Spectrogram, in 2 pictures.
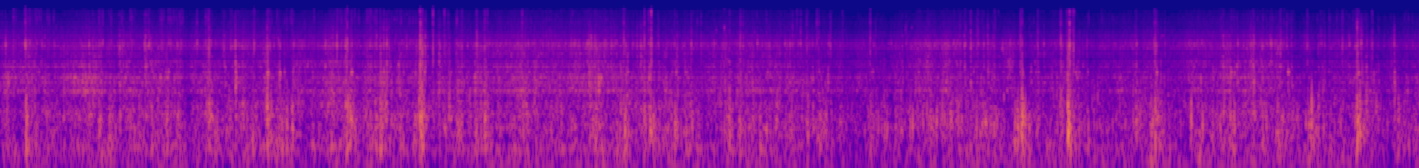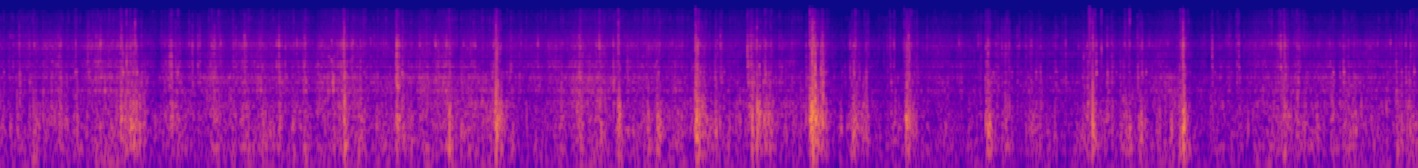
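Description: Dog sled moving along a snowy trail: a steady scraping hiss of the runners over the snow, with frequent sharp knocks and clicks from the sled, a few of them louder, and some wind on the microphone.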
